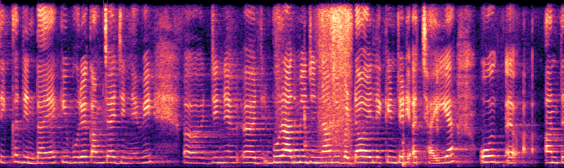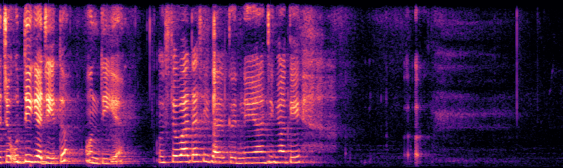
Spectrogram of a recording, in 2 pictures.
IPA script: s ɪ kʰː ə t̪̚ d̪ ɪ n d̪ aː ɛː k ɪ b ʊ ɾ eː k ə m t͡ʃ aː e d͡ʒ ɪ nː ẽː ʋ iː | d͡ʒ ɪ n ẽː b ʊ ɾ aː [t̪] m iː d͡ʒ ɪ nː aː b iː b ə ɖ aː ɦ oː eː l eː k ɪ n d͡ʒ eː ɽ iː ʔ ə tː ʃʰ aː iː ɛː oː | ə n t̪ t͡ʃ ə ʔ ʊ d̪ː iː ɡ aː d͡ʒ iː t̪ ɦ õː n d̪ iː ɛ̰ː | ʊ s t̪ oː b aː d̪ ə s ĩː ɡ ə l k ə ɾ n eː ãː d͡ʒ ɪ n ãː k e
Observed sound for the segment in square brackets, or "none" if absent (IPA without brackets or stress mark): d̪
